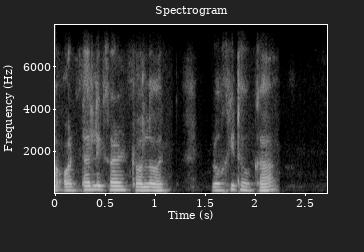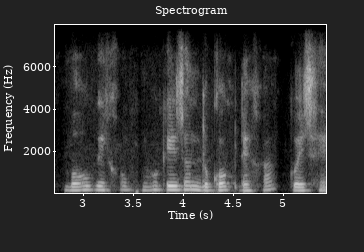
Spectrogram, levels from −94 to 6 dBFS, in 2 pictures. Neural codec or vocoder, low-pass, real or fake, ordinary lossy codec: none; 7.2 kHz; real; Opus, 16 kbps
